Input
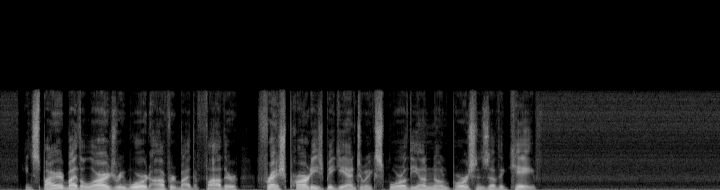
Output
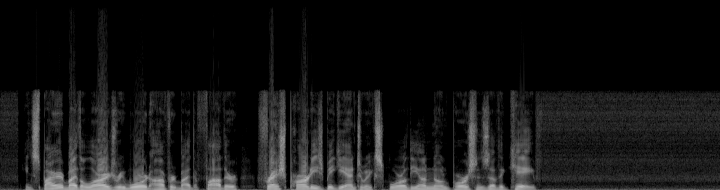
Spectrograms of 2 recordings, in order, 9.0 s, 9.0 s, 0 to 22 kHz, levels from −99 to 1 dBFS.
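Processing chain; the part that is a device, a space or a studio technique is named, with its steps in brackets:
clipper into limiter (hard clipping −20 dBFS, distortion −20 dB; brickwall limiter −22.5 dBFS, peak gain reduction 2.5 dB)
0:04.74–0:05.40: high-frequency loss of the air 130 metres
level −2.5 dB

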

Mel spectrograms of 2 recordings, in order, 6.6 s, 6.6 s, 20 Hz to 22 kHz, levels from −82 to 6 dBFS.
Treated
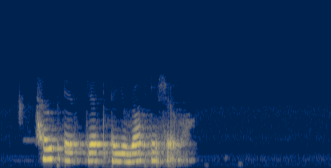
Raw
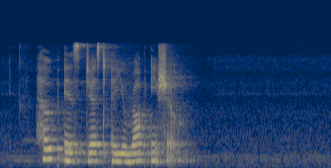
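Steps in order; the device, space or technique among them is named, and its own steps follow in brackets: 0:01.20–0:01.68: parametric band 210 Hz −5 dB 1.9 octaves
noise reduction from a noise print of the clip's start 21 dB
envelope filter bass rig (envelope-controlled low-pass 550–1,600 Hz down, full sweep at −25.5 dBFS; loudspeaker in its box 87–2,400 Hz, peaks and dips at 92 Hz +8 dB, 130 Hz +6 dB, 240 Hz +7 dB, 460 Hz −7 dB, 750 Hz +5 dB, 1,100 Hz +3 dB)
level +1 dB

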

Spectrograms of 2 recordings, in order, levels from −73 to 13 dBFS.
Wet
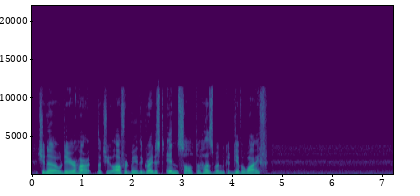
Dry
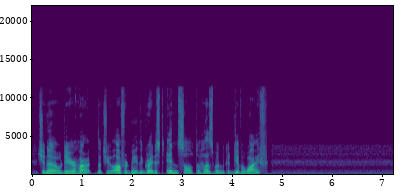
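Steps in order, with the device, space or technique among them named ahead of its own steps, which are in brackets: exciter from parts (in parallel at −5 dB: high-pass filter 3,000 Hz 12 dB per octave + soft clipping −20 dBFS, distortion −21 dB)
on the sum: level −5 dB

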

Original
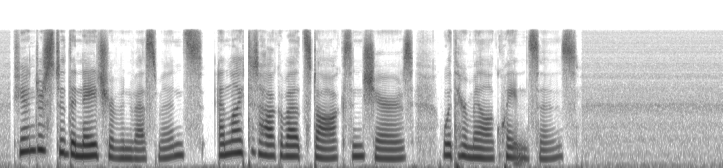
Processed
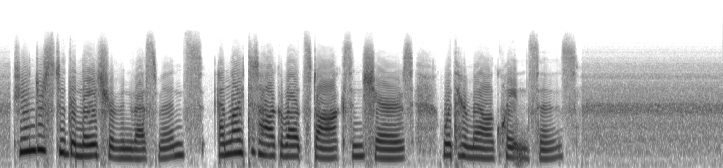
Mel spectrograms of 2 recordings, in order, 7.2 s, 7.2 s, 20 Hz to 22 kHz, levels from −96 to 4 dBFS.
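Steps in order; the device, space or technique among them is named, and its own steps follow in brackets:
overdrive pedal into a guitar cabinet (mid-hump overdrive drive 27 dB, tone 1,500 Hz, clips at −1 dBFS; loudspeaker in its box 78–4,500 Hz, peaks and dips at 200 Hz −7 dB, 330 Hz +4 dB, 1,600 Hz +7 dB)

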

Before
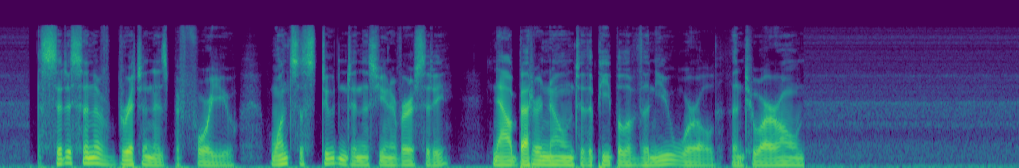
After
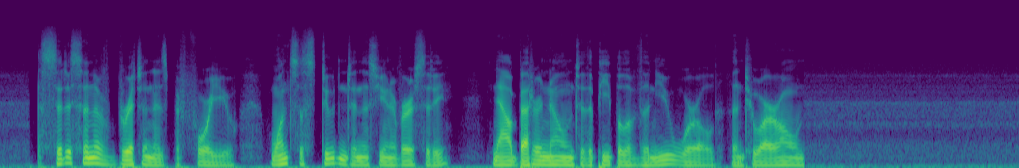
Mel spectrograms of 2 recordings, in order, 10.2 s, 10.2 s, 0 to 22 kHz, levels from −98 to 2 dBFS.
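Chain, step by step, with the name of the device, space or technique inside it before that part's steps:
phone in a pocket (low-pass filter 3,500 Hz 12 dB per octave; high-shelf EQ 2,100 Hz −11.5 dB)

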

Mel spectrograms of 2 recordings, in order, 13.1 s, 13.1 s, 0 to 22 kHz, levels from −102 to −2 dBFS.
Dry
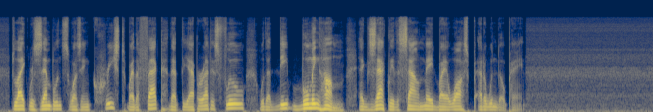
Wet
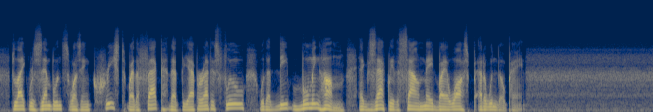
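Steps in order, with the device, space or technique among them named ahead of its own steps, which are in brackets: bass amplifier (downward compressor 5 to 1, threshold −21 dBFS, peak gain reduction 11 dB; loudspeaker in its box 75–2,300 Hz, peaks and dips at 180 Hz −8 dB, 280 Hz −4 dB, 470 Hz −10 dB, 1,200 Hz +8 dB, 1,800 Hz −9 dB)

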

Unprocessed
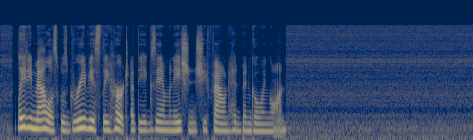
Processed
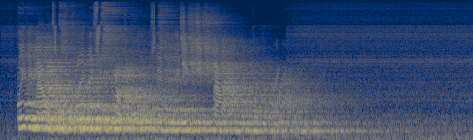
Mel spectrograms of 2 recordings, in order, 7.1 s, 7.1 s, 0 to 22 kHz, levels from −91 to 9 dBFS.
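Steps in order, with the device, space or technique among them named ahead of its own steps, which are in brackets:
shimmer-style reverb (pitch-shifted copies added +12 semitones −5 dB; convolution reverb RT60 3.4 s, pre-delay 90 ms, DRR −4 dB)
level −5 dB

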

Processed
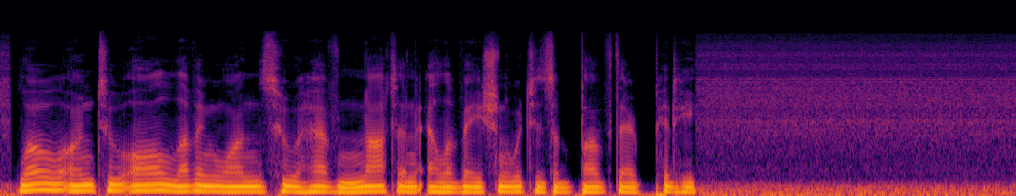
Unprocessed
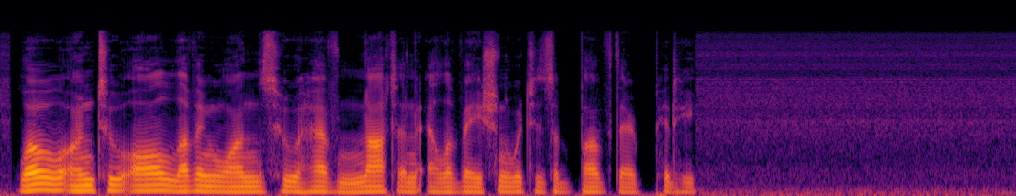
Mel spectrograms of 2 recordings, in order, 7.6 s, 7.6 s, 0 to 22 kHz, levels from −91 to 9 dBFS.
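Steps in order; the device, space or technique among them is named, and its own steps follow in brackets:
jukebox (low-pass filter 6,200 Hz 12 dB per octave; low shelf with overshoot 280 Hz +10 dB, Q 3; downward compressor 6 to 1, threshold −16 dBFS, peak gain reduction 15.5 dB)
level +6 dB

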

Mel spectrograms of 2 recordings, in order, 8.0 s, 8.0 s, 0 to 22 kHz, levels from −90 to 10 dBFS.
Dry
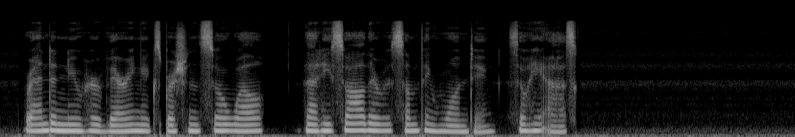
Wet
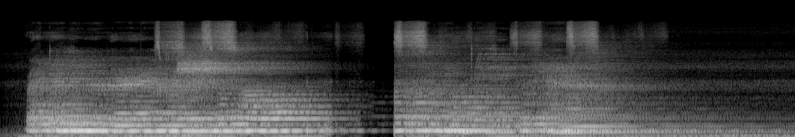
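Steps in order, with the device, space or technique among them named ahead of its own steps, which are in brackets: dub delay into a spring reverb (feedback echo with a low-pass in the loop 421 ms, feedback 64%, low-pass 1,600 Hz, level −15 dB; spring reverb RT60 1.7 s, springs 31/54 ms, chirp 40 ms, DRR −8.5 dB)
0:03.07–0:03.94: noise gate −9 dBFS, range −46 dB
echo through a band-pass that steps 141 ms, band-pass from 200 Hz, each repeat 1.4 octaves, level −11 dB
reverb whose tail is shaped and stops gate 260 ms rising, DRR −2 dB

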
